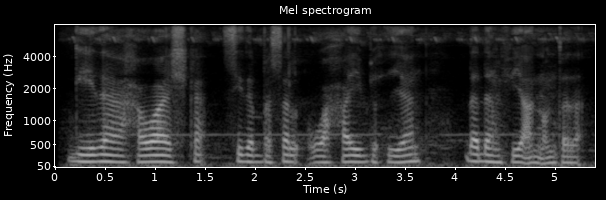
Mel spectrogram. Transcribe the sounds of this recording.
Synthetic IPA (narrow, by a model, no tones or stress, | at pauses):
ɡɛːðɐɦɐħɑwaːʃkʰɐsɪðɐbɐsɐlwɑħjbɪħɪjaːn | ɖɐɖɐnfiːʕɑ̰nʕʊ̰nt̪ʰɐðɐ̰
